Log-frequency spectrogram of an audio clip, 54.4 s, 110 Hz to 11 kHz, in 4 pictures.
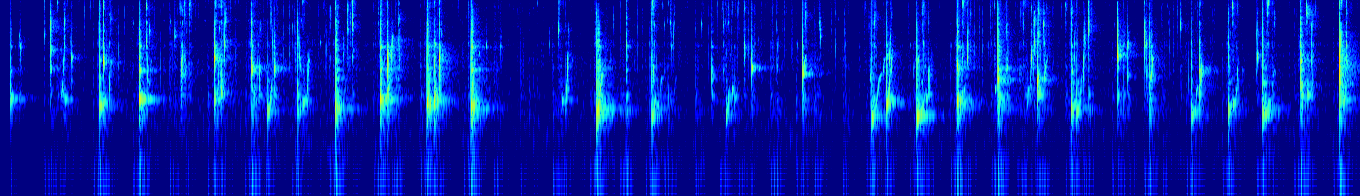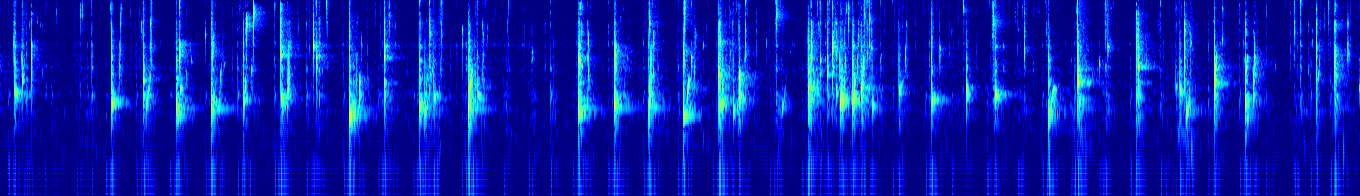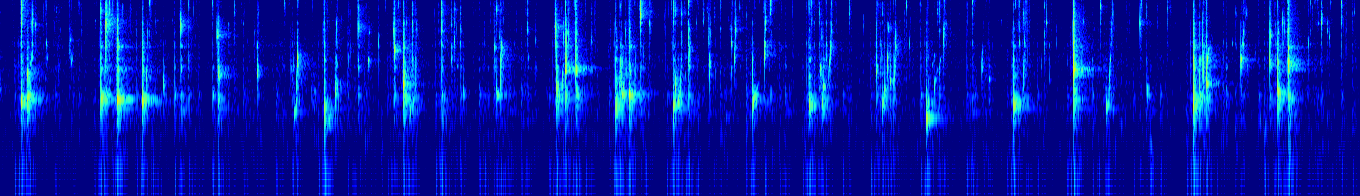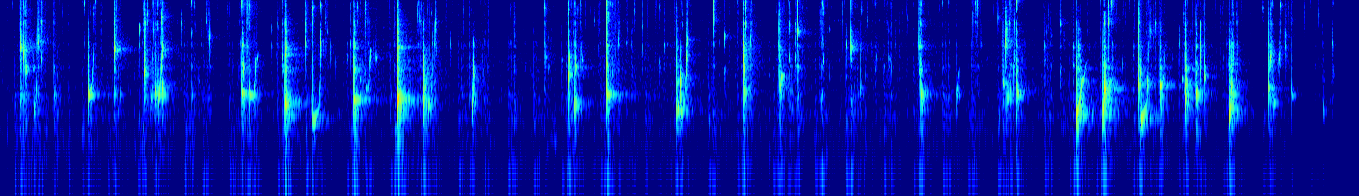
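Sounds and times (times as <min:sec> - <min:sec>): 
water from a kitchen leak dripping into a bucket: 0:00.1 - 0:54.3.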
